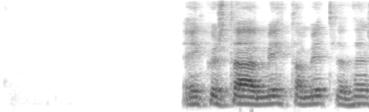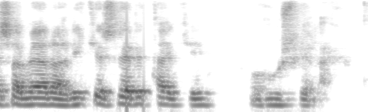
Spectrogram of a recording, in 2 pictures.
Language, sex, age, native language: Icelandic, male, 60-69, Icelandic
